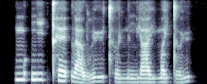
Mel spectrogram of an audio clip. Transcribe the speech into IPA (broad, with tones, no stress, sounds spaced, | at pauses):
m ʊ˥ k̚ ŋ iː˥ k̚ t̪ʰ ɛː˧ t̚ l aː˨˩ w l yː˧ t̪ʰ ɵ˨ ɥ n̪ ɪ˨ ŋ j aː˨ j m ɐ˨˧ j t̪ ɵ˨˥ ɥ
